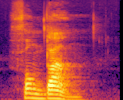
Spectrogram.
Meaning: from, away
- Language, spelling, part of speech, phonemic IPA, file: Dutch, vandaan, adverb, /vɑnˈdan/, Nl-vandaan.ogg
